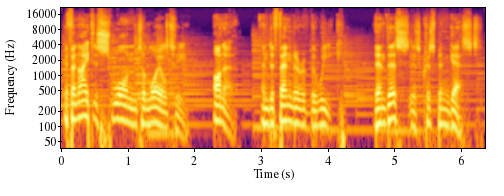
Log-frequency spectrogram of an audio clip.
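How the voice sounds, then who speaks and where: A man's voice: fairly low pitch, lively intonation, normal speed, music in the background. A man reading a mystery novel aloud as a dramatic, scripted narration. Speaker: audiobook narrator, actor.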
